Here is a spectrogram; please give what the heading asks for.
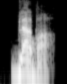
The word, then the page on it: blabber: Indian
